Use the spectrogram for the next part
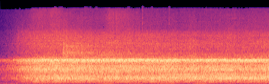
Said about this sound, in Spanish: Pues esto que escuchan es el sol. Así suena y así se puede escuchar en este centro Swarovski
